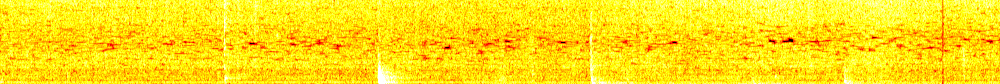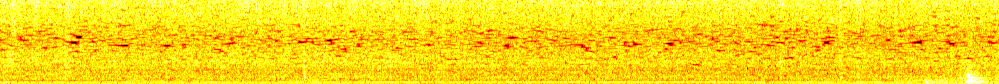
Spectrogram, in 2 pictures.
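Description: Courgettes and garlic sizzle steadily in a frying pan, a continuous close hiss broken by a few sharp clacks of stirring, no voices.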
